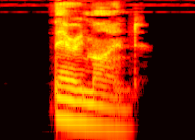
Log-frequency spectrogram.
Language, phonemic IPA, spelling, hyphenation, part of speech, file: English, /ˌbeː ɪn ˈmɑe̯nd/, bear in mind, bear in mind, verb, En-au-bear in mind.ogg
- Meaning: To hold (something) in the memory; to remember; also, to be mindful of or pay attention to (something); to consider; to note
